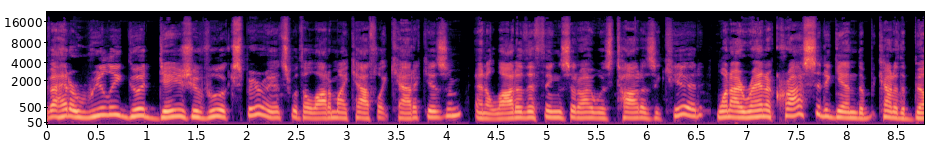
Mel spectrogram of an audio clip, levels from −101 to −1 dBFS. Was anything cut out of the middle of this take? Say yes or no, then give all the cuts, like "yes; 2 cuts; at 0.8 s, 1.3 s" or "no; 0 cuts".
yes; 2 cuts; at 4.2 s, 6.6 s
